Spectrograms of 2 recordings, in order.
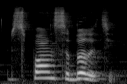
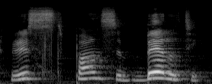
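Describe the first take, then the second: First: Said in the usual way. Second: "Responsibility" slowed, with BIL loudest and SPON secondary; primary and secondary stress. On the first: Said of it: "like responsibility". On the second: Shown as a demonstration. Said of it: "you have the primary stress in bill".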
